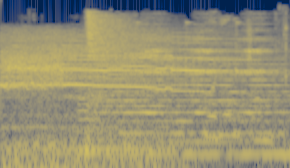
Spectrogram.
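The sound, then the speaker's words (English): A woman screams loudly and continuously for about three seconds, a shrill, sustained, harsh cry over a dense, noisy background. “And now it's time for Women Screaming.”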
